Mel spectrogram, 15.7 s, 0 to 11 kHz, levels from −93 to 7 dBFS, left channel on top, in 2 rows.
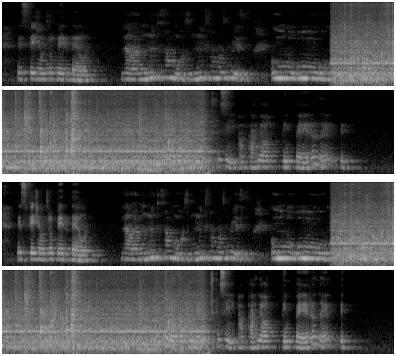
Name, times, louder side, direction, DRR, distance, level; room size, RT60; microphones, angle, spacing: voice 1, 0.0-1.8 10.9-14.7, right 3 dB, 85° right, 1.0 m, -39 dB
voice 2, 2.4-10.0, right 1 dB, 40° right, 2.6 m, -38 dB
sound 1, 6.6-11.9, equal, ahead, 1.5 m, -31 dB
13.5 x 4.9 x 5.3 m
head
